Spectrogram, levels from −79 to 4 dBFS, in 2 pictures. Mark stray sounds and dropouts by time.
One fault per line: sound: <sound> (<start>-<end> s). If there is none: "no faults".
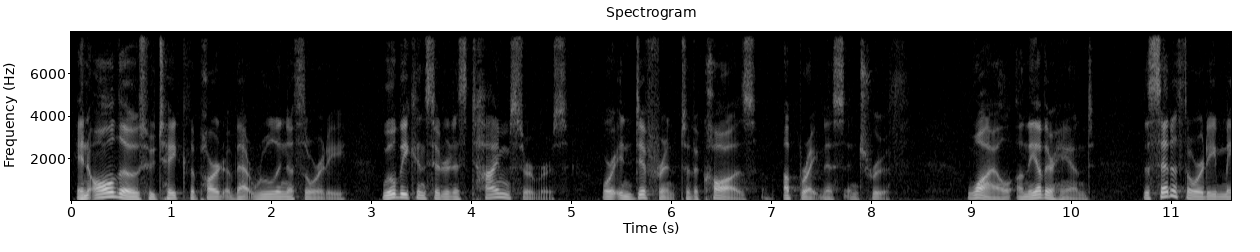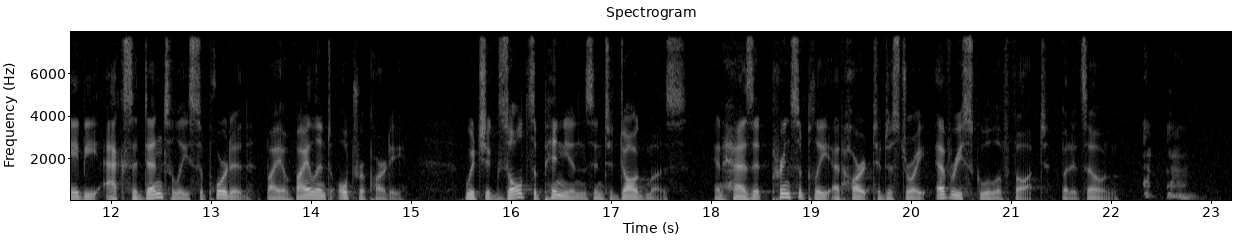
sound: throat clearing (22.3-23.0 s)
